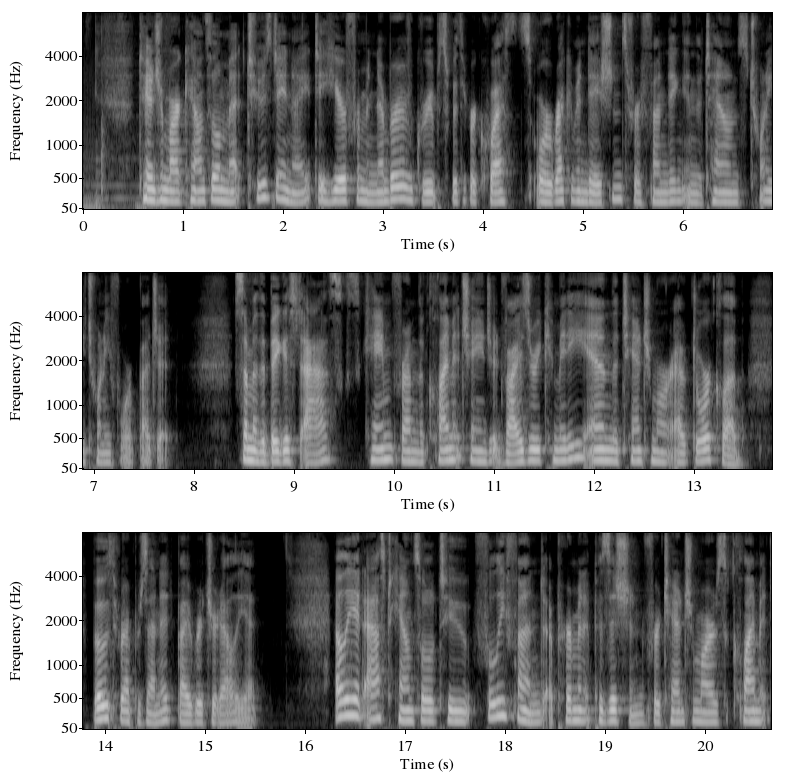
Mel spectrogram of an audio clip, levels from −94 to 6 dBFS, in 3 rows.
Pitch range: 135-165 Hz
